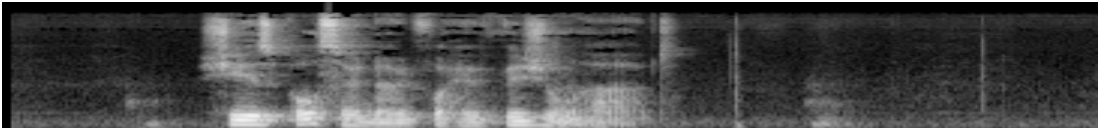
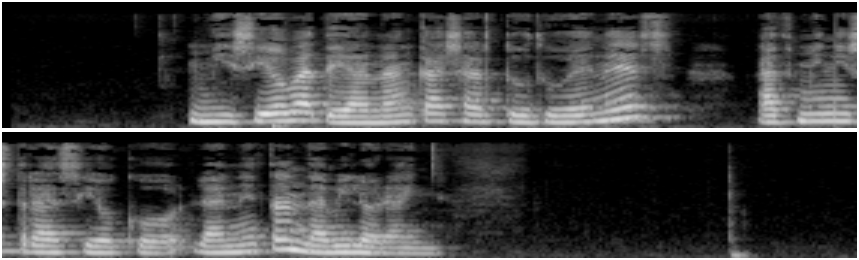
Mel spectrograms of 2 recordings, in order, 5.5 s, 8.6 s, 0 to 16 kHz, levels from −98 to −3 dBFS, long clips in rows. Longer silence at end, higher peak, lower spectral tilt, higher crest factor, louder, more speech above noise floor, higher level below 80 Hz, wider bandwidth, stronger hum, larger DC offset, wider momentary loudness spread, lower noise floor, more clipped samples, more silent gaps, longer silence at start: first, 1.35 s vs 0.55 s; first, 0 dBFS vs -8 dBFS; second, -4 dB/octave vs -5.5 dB/octave; about the same, 20 dB vs 18 dB; first, -16 LUFS vs -24 LUFS; second, 41 dB vs 49 dB; first, -46 dBFS vs -58 dBFS; about the same, 11.5 kHz vs 11.5 kHz; neither; neither; first, 18 LU vs 10 LU; second, -58 dBFS vs -73 dBFS; neither; neither; second, 0.75 s vs 0.95 s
